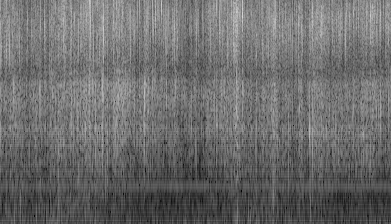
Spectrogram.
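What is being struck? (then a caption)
Thin plastic trash bag. A thin white plastic trash bag is balled up and crumpled repeatedly in both hands with the fingers. It makes a steady, dense crinkling and crackling that is bright and high, with small sharper snaps scattered throughout. A faint steady tone runs underneath the whole time.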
